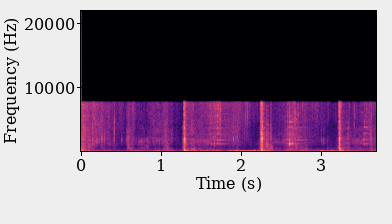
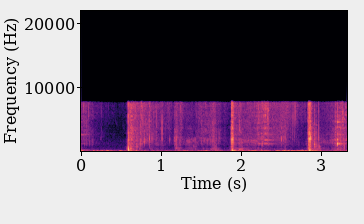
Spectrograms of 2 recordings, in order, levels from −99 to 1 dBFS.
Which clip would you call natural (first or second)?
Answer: first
